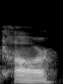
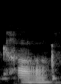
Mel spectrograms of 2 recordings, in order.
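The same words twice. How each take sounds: First: CAR with a strong final R sounded; car, ending on a hard American R. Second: CAR with the final R left silent; car, said the British way as "cah"; British R-less car. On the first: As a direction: pronounce the R at the end of car, American style. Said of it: "in the American English, a really R". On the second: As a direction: end car on the open vowel, no R. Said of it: "without the R". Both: Shown as a demonstration.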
